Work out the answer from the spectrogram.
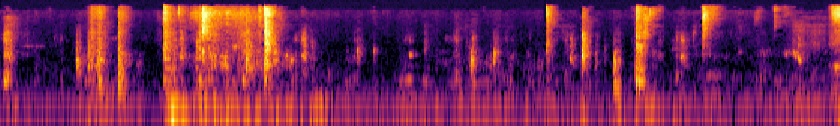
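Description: Close-up eating sounds of a person chewing raw leafy greens: irregular crisp crunches and wet mouth clicks and smacks, with a denser stretch of crunching about a second and a half in.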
